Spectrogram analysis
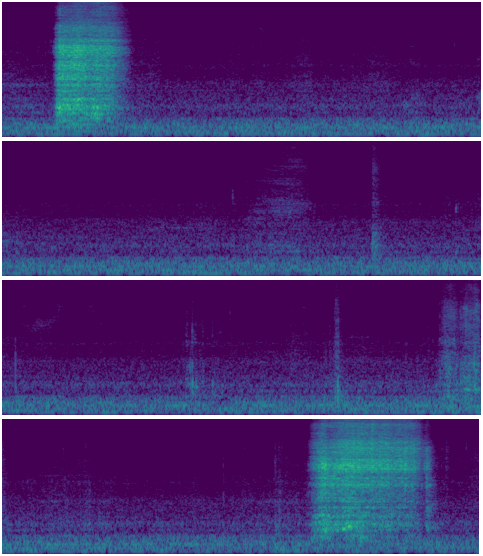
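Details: Person with repeated sneezing: two sharp, forceful sneezes well apart with a softer third between them, in a quiet room.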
